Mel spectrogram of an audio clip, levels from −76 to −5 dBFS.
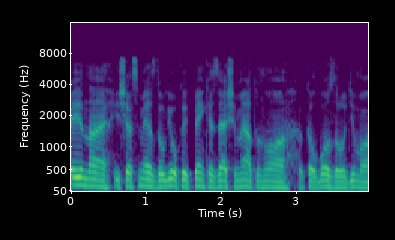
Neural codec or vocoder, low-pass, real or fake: codec, 16 kHz, 2 kbps, FunCodec, trained on Chinese and English, 25 frames a second; 7.2 kHz; fake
